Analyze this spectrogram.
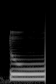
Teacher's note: زیادہ نہیں کھینچتے، ایک الف کے برابر۔ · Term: واو مدہ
